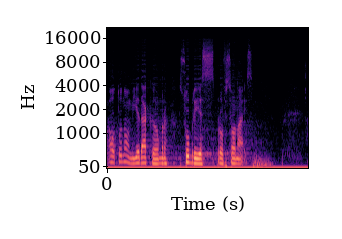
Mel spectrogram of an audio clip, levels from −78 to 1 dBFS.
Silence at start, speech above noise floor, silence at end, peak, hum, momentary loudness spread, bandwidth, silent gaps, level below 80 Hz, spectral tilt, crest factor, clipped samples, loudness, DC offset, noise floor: 0 s; 32 dB; 0.75 s; -6 dBFS; none; 18 LU; 15.5 kHz; none; -44 dBFS; -8 dB/octave; 16 dB; under 0.1%; -22 LUFS; 4%; -53 dBFS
